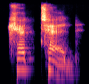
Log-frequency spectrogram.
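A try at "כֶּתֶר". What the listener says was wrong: Keter. No, it's a resh. Oh, so the difference is, and I know it's a very, very slight difference. The ratio is more round here. You see that? It's more round.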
